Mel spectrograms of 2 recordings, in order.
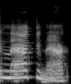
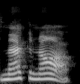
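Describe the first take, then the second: First: The name is pronounced the way it is spelled. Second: The name is pronounced unlike its spelling. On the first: The speaker calls it wrong. "it looks like Mackinac. So people say Mackinac" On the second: The speaker calls it right. "I said it's Mackinac"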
